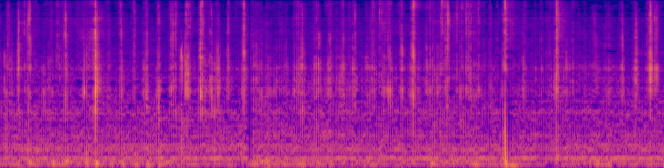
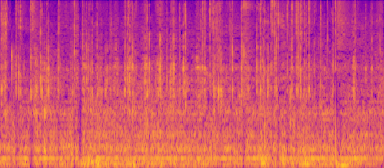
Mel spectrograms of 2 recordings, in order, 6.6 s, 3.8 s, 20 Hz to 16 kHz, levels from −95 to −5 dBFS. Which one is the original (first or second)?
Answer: second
